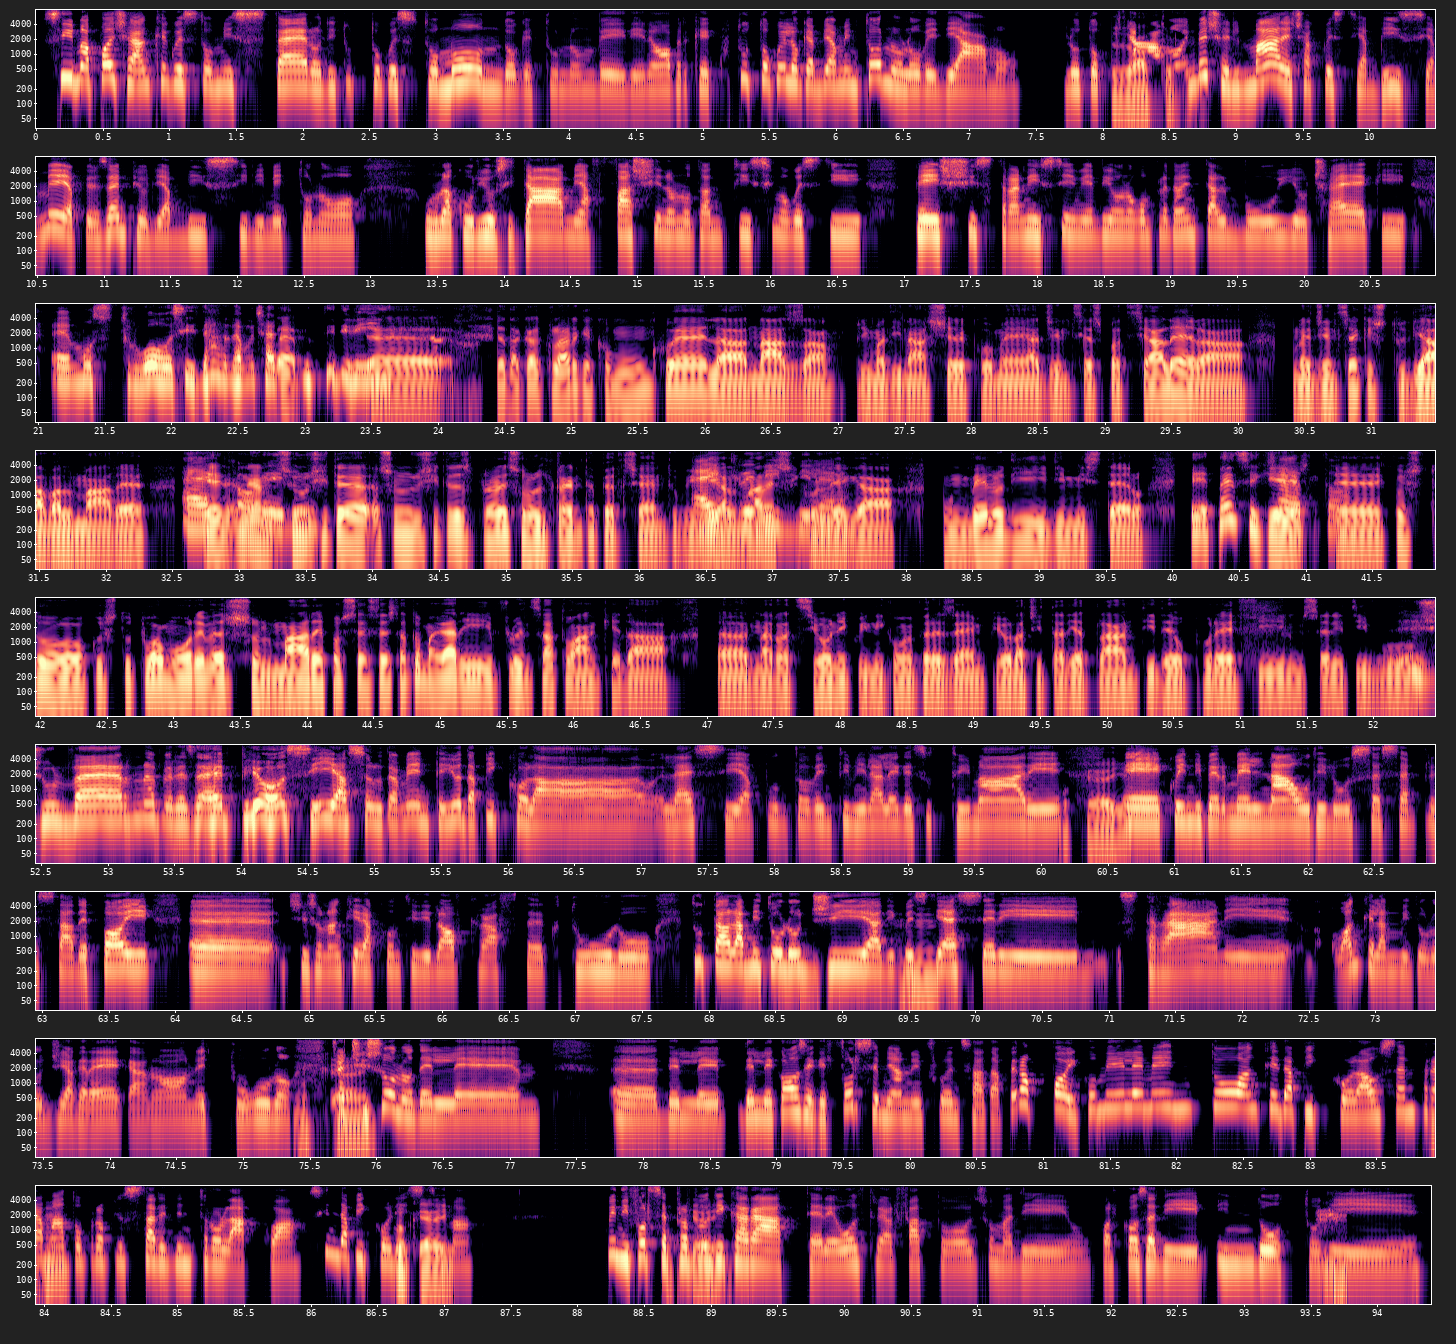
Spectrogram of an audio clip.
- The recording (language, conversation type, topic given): Italian, podcast, Qual è il tuo luogo naturale preferito e perché?
- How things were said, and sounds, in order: tapping; laughing while speaking: "dav dav"; exhale; "incredibile" said as "incredibbile"; laughing while speaking: "esempio"; drawn out: "piccola"; "cioè" said as "ceh"; "proprio" said as "propio"; "proprio" said as "propo"; throat clearing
